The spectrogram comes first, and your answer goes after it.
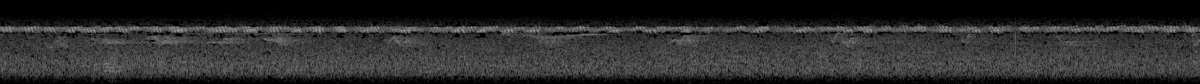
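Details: Crickets chirping in Ukraine by chrysanthemums: an unbroken high, rapidly pulsed trill carries across, while softer lower chirps from other insects pop in now and then.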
